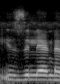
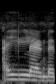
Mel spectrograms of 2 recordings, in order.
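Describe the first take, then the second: First: It starts with 'is' followed by 'land'. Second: It starts with 'eye' followed by 'land'. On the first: The speaker calls it wrong. "ಈಸ್ ಲ್ಯಾಂಡ್ ಅನ್ನಂಗಿಲ್ಲ" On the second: The speaker calls it right. "ಐಲ್ಯಾಂಡ್ ಅಂತೀವಿ"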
